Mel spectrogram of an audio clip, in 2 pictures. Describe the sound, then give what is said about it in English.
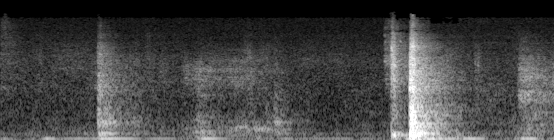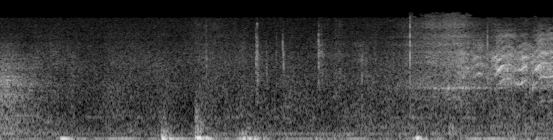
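Doors thud shut, one sharp bang standing out among softer knocks and shuffles, followed by a scraping, rattling sweep like blinds being drawn down, as people close the doors and pull the blinds. No one speaks. “People to close the doors and pull the blinds and then turn off the lights.”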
